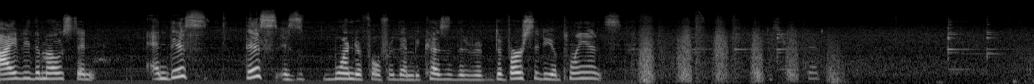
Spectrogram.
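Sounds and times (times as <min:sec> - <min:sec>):
speech: 0:00.1 - 0:07.0
goat rubbing against a tree scratching itself: 0:06.3 - 0:08.5.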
